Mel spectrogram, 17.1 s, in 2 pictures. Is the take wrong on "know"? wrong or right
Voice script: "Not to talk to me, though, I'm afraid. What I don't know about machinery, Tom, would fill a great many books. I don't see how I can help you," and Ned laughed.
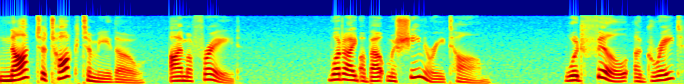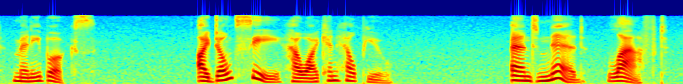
wrong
